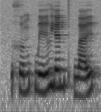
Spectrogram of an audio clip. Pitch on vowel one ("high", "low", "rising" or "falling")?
rising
